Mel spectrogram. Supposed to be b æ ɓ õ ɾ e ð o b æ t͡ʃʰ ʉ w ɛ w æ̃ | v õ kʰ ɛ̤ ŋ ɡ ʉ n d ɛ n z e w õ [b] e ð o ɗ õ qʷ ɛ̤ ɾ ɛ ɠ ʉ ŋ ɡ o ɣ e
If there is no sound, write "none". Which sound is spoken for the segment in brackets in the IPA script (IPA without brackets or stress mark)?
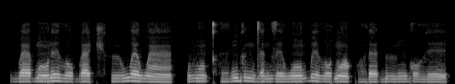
ɓ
